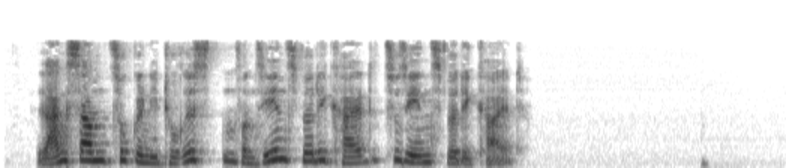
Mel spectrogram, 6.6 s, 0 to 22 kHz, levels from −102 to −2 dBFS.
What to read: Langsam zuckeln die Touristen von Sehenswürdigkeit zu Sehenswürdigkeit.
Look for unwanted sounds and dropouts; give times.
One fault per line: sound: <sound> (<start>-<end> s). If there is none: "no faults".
no faults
